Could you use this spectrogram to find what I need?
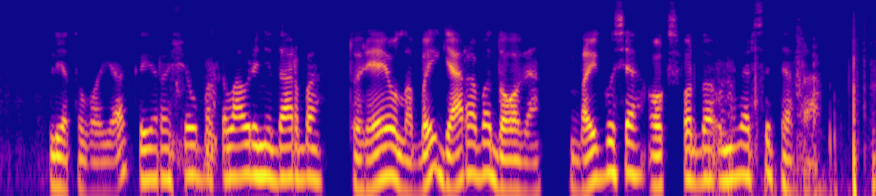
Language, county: Lithuanian, Panevėžys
